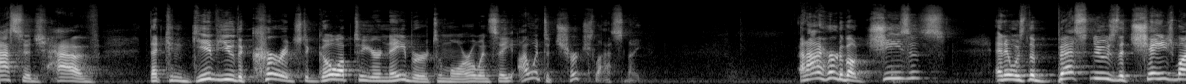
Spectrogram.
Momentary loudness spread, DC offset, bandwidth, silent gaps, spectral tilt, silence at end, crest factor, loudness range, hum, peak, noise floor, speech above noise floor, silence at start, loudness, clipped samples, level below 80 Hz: 12 LU; under 0.1%; 18.5 kHz; none; -4 dB/octave; 0 s; 18 dB; 8 LU; none; 0 dBFS; -54 dBFS; 38 dB; 0 s; -16 LUFS; under 0.1%; -64 dBFS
